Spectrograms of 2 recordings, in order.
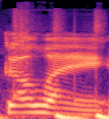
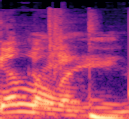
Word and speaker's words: Ghislaine: to talk about Ghislaine, but this S is silent. Ghislaine. It's Ghislaine.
